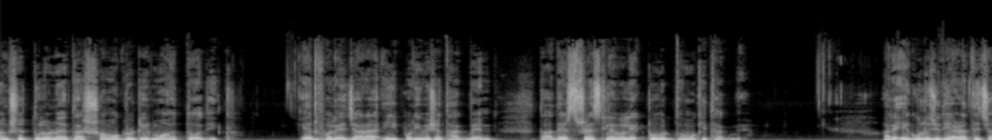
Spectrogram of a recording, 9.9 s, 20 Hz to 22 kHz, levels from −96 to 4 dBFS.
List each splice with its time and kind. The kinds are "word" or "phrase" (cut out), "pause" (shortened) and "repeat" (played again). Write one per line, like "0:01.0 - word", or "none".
0:06.6 - word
